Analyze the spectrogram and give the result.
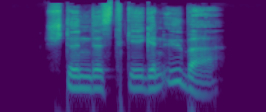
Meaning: second-person singular subjunctive II of gegenüberstehen
- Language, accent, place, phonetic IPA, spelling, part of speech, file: German, Germany, Berlin, [ˌʃtʏndəst ɡeːɡn̩ˈʔyːbɐ], stündest gegenüber, verb, De-stündest gegenüber.ogg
